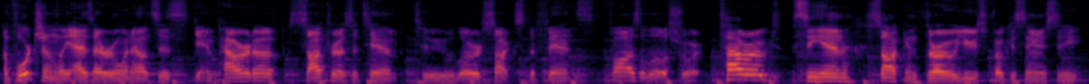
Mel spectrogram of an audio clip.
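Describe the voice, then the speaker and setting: A man narrates a tabletop roleplay game as its game master. His voice is bright and clear-cut at a middle pitch, over faint guitar music. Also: expressive, normal speed, few pauses.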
